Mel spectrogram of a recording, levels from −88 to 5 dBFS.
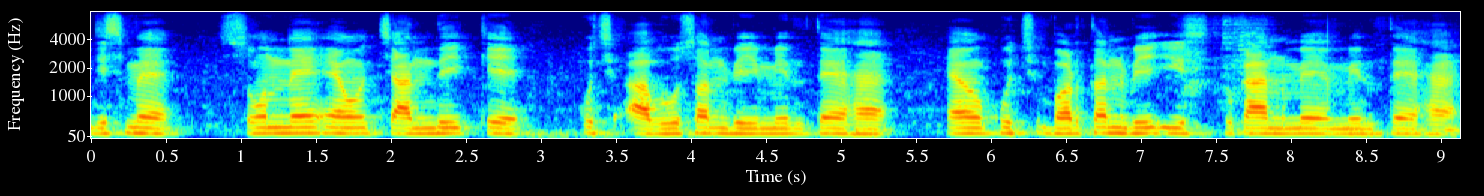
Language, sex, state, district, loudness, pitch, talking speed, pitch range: Hindi, male, Bihar, West Champaran, -19 LUFS, 125 Hz, 125 wpm, 120-130 Hz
